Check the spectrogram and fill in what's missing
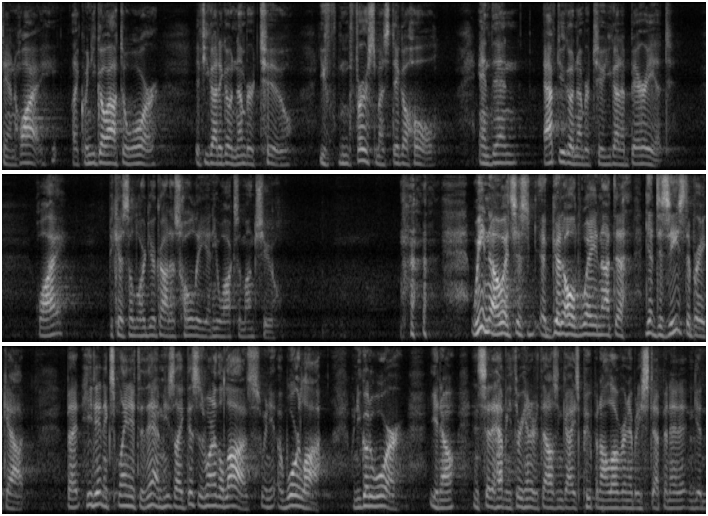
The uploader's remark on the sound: Recorded at Calvary Chapel of Los Alamitos on April 26 2023 - Wednesday evening sermon. Recorded at Calvary Chapel of Los Alamitos on April 26 2023 - Wednesday evening sermon.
